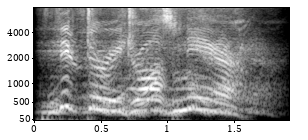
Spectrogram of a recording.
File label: Warcry; warcraft3; Evil Sylvanas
